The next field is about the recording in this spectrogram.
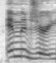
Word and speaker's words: Imgur: You might have heard of it as Imgur. That's how I used to pronounce it. It's pronounced Imgur? – Imgur, yeah, because, that makes more sense, right? – Yeah.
